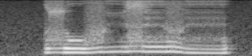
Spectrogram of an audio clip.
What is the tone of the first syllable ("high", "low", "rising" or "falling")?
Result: low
